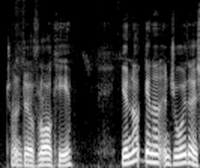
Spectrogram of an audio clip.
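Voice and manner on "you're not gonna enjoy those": louder, exasperated telling-off; scolding a duck. Real, not acted. Vlogger scolding Super Duck mid-vlog, louder and exasperated. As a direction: tell the pest off while filming.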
